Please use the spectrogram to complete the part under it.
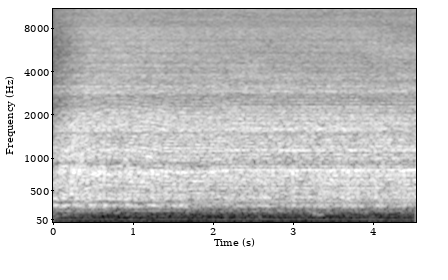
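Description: A Chinese mini lathe's motor runs steadily at high speed, giving a continuous even whirring hiss that holds at a constant level throughout with no talking.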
